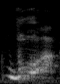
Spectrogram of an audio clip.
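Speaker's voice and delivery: loud, high retching sound; mock retching blah. Throwing up the toxic water, a loud mock retch. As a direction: fake a quick retch.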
